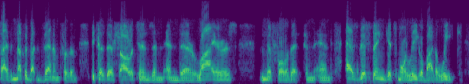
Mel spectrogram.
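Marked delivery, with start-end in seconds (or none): none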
